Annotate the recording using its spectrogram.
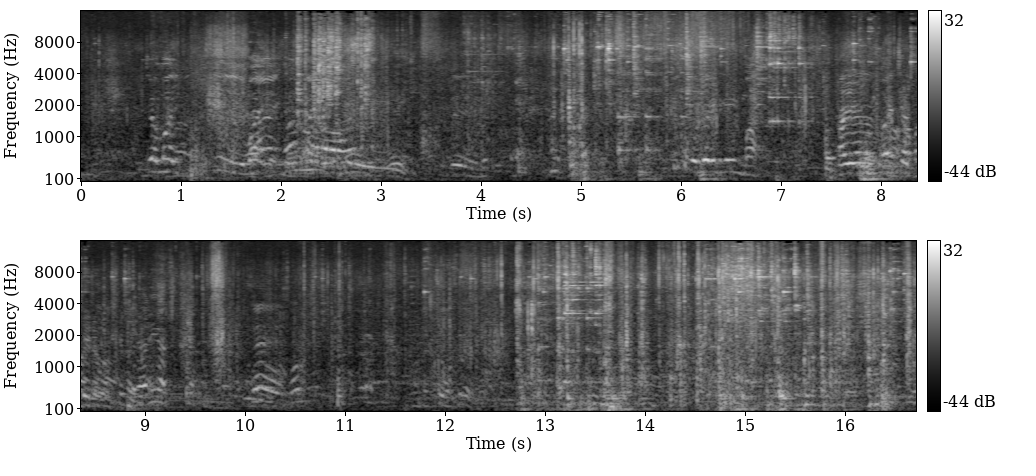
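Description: A crowd of adult men talk and call out close by outdoors.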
